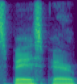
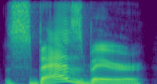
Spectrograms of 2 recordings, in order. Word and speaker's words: Sbassbear: internet as sebas bear it certainly took me a hot minute to know that their name was pronounced space bear but i think i think there was definitely like a good several months where we were like it's it's spazz bear what else could it be and then and then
